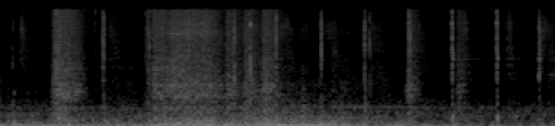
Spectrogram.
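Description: Footsteps climb stone steps.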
